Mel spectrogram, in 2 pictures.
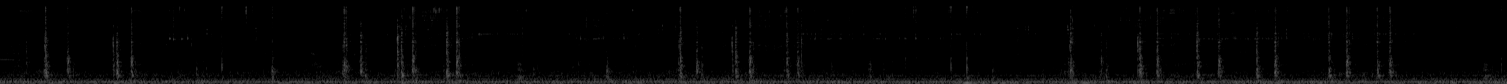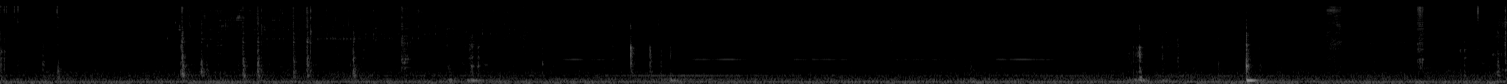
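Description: Faint, scattered small clicks and taps from a wrench being worked on a motorcycle's rear brake caliper bleeder valve, over a steady low hum.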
